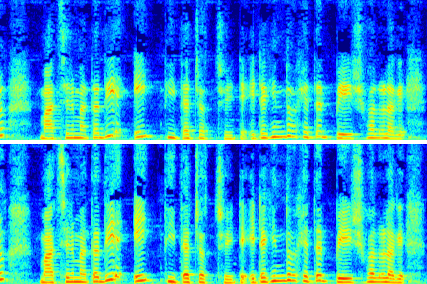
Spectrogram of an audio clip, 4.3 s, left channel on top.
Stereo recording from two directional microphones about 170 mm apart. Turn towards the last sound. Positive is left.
turn(degrees=-35)  # may be behind; listen again after turning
